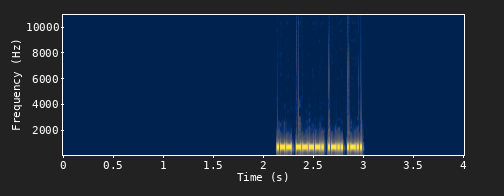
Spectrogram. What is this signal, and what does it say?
Morse code, heard as a keyed tone, about 62 wpm, 700 Hz. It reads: W9LL
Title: Speed Racing - USA 1x2 Call Signs 50wpm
